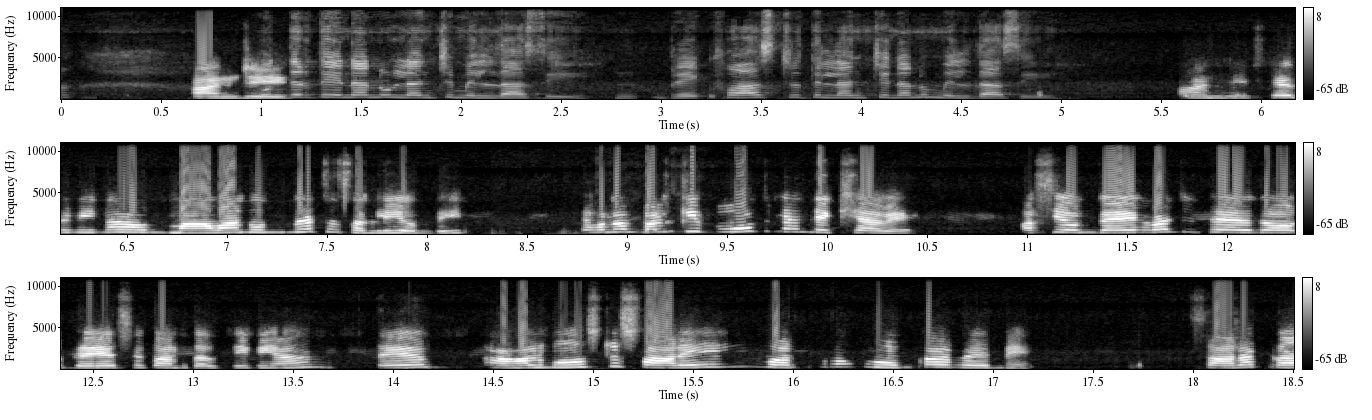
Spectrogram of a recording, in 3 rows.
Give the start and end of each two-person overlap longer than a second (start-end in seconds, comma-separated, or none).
none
